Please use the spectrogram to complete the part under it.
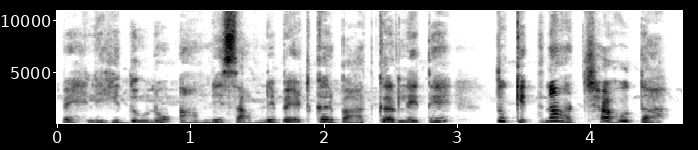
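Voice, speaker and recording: A woman's voice: lowish voice, animated, unhurried, husky. A woman voicing a caring village wife. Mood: encouraging. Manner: gentle, encouraging. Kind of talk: cartoon story dub.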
